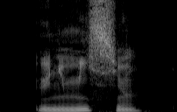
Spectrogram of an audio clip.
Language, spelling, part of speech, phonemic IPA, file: French, mission, noun, /mi.sjɔ̃/, Fr-mission.ogg
- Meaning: 1. mission (duty that involves fulfilling a request) 2. mission (religious evangelism)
